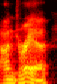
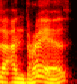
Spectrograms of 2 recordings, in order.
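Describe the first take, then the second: First: The name is said with a plain R. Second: The name is said with a rolled R. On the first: "It wasn't Andrea" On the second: "with the road R"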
